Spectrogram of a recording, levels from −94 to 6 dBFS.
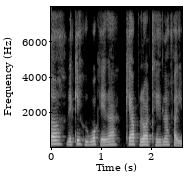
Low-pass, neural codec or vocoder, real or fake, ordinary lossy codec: none; none; real; none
